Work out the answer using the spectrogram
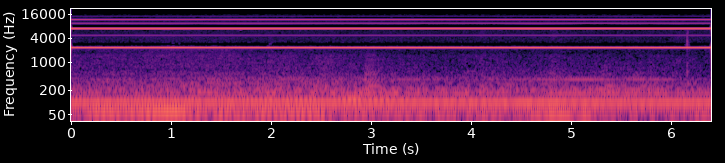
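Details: Refrigerator thermostat RC 94522-4 with its bulb in the freezer and the tester buzzer on its contacts, mic near the thermostat: a steady high-pitched continuity tone means the contacts are still closed, waiting for the cold to cut them out.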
